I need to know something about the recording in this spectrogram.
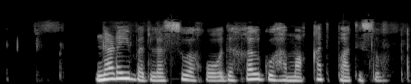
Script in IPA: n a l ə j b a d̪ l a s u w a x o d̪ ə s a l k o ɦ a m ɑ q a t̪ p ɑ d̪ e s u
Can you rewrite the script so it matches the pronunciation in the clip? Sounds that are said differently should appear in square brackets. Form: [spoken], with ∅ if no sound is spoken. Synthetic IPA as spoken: n a [ɽ] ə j b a d̪ l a s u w a x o d̪ ə [x] a l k o ɦ a m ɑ q a t̪ p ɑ [t̪] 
